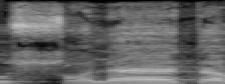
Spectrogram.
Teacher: صاد کو پور پڑھنا ہے اور واو کو چھوڑ دینا ہے، واو کو نہیں پڑھنا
